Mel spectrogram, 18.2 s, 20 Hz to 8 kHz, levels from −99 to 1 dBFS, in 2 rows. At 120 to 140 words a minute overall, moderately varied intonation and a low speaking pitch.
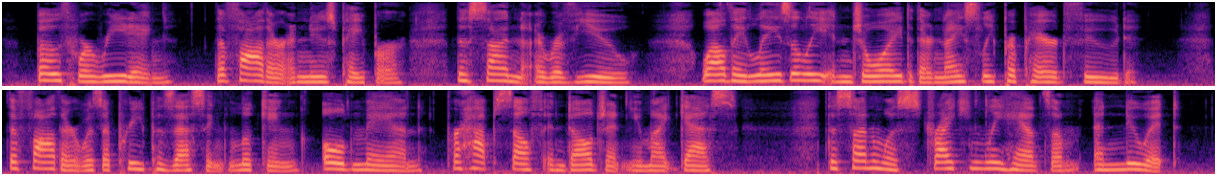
No: slow, 135 wpm; average, 3.8 semitones; medium, 185 Hz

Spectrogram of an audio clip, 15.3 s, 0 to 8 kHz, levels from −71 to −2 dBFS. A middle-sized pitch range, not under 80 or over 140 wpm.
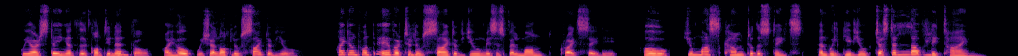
No: average, 3.6 semitones; average, 170 wpm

